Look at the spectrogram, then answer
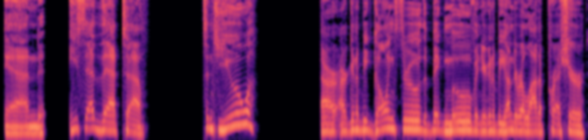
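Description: A man's voice: medium pitch, lively intonation, measured pace, darkish tone, no room sound, clean studio sound. A man co-hosting a podcast, reading out listener donations in casual, rambling chat with wry asides. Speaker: podcast co-host.

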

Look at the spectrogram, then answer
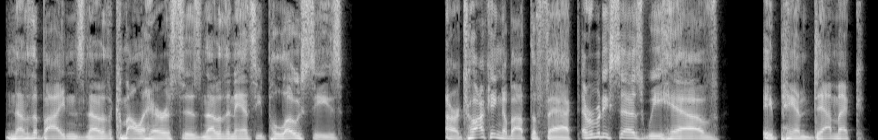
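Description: A man hosts a casual podcast chat at a middling pitch. His delivery is lively, with plenty of rise and fall, and it is recorded close and dry with no room sound. He builds loose, skeptical explanations as he talks. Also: no echo. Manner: conversational, skeptical, wandering explanations. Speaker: podcast host.

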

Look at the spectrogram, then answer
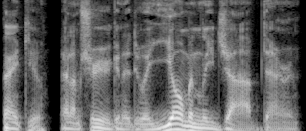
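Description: A man with an extremely deep, gravelly voice and a husky edge, co-hosting a podcast. He chimes in with short, dry remarks, and his pitch rises and falls in lively swings. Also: brisk. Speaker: podcast co-host. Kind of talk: casual chat.

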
